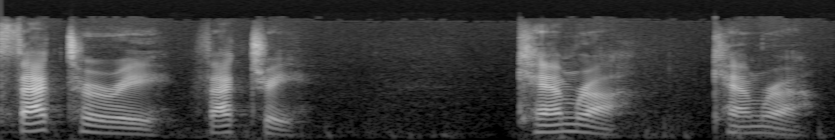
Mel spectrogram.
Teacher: So the schwa tends to be deleted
